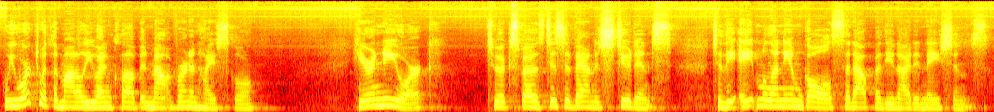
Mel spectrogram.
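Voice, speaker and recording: A young woman from the United States, a nursing student presenting a prepared talk in a measured, formal way. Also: lowish voice, poor audio. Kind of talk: reading a prepared group presentation.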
